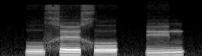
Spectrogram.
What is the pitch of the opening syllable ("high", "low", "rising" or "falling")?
low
